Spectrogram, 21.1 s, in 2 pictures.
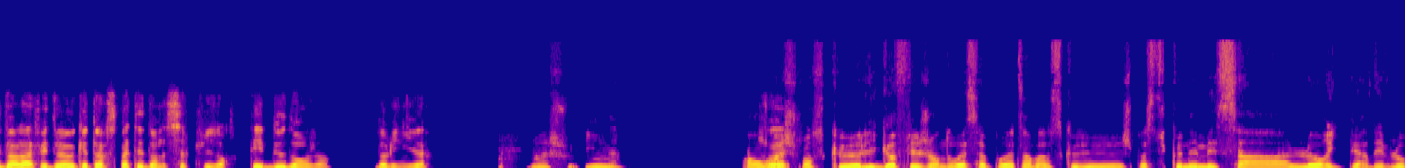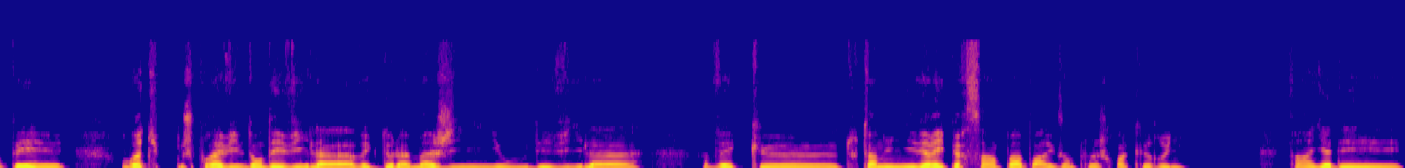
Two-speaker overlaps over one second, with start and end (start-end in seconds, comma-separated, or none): none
